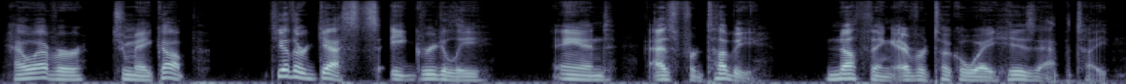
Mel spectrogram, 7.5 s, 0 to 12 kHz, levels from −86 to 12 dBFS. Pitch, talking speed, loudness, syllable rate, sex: 125 Hz, 150 wpm, -20 LUFS, 5.5 syllables/s, male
